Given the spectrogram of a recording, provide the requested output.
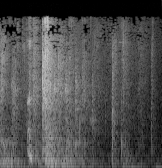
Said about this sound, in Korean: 장씨가 서둘러 문을 닫았다. 유순은 닫힌 현관문을 한참 쳐다봤다.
